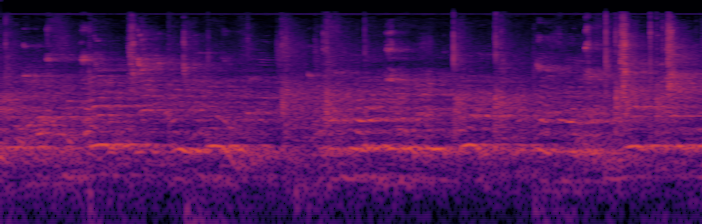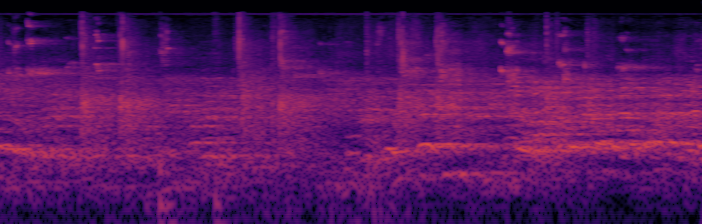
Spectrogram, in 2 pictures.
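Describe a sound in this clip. A small crowd murmurs and calls out in a large echoing gym.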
